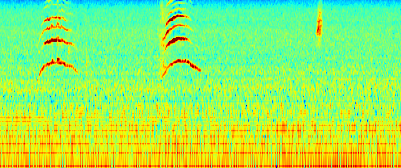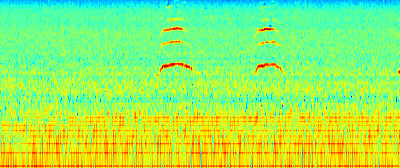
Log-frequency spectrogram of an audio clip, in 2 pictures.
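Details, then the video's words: British Shorthair cat giving birth: two thin, rising-falling mews close together, a long quiet gap with a brief click, then two softer mews near the end, against a steady hum. "CAT GIVING BIRTH. British Shorthair Live Giving Birth."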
